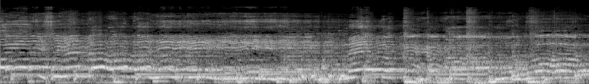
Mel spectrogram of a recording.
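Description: Ghazal music: an ornamented melody line wavers over a steady held drone note, with a drum beat underneath.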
